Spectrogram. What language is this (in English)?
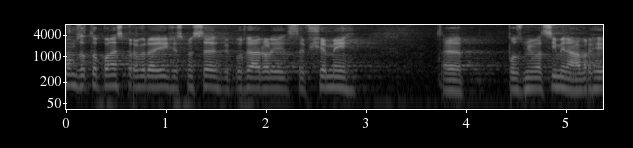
Czech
